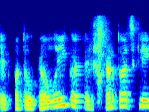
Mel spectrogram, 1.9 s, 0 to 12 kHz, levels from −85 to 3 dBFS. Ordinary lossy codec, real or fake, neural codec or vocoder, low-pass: AAC, 48 kbps; real; none; 7.2 kHz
